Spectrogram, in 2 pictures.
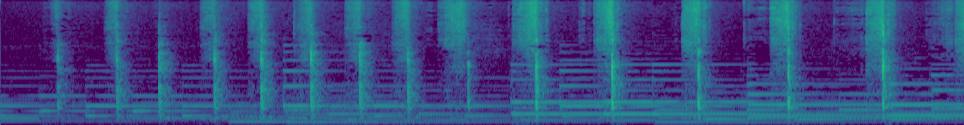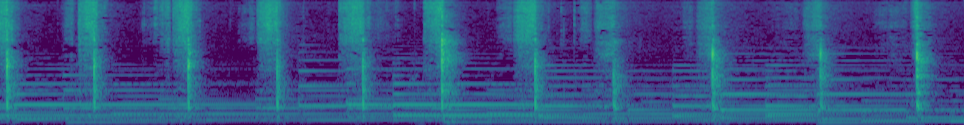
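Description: Chef's knife slicing through red cabbage and knocking on a wooden cutting board, about two strokes a second at an even rhythm, over soft background music.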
